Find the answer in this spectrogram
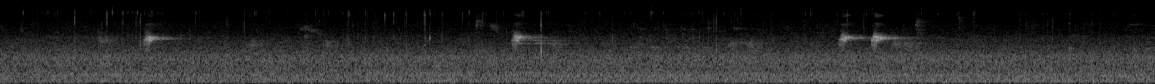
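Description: Short, high bird chirps: one about a second and a half in, another past five seconds, then two in quick succession near the end. A steady outdoor hiss runs beneath them.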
